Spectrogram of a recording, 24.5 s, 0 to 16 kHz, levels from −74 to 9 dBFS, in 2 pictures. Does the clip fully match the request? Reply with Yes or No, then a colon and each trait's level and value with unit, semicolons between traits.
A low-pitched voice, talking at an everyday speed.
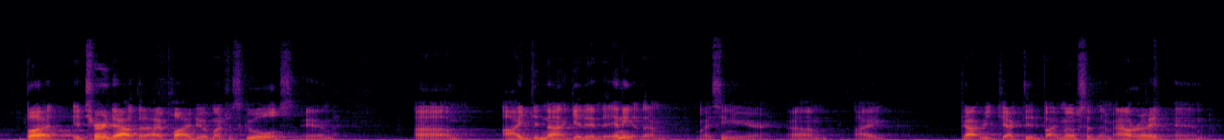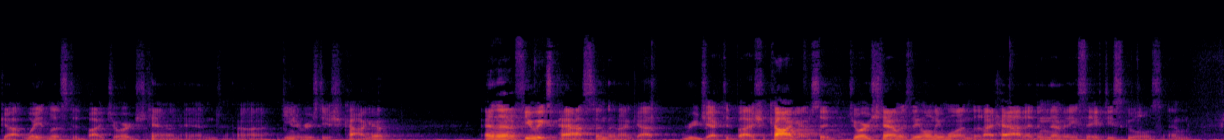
Yes: very low, 85 Hz; average, 180 wpm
